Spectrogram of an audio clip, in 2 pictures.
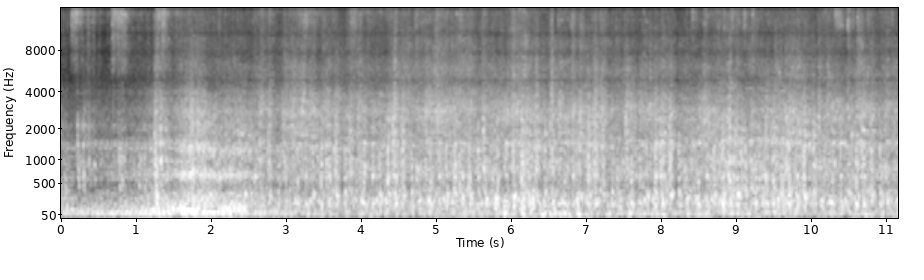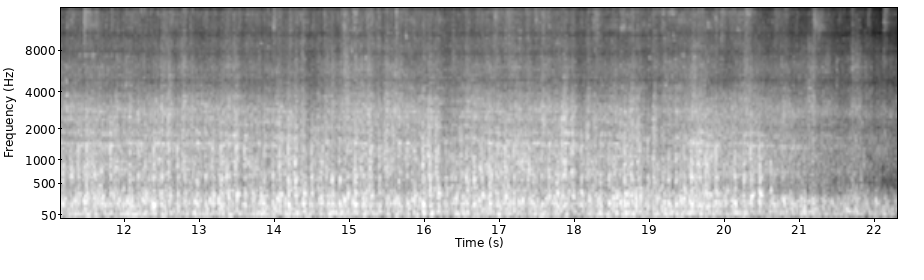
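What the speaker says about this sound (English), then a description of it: "right now one train is coming from Punjab to going to Karachi" Passenger train bound from Punjab to Karachi rushing past on a Pakistani railway track, a loud, close, continuous roar of wheels and carriages with rhythmic clickety-clack throughout, fading a little at the very end.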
